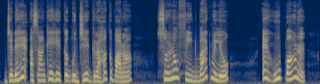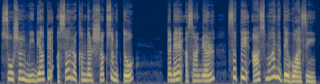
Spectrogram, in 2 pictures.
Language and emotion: Sindhi, happy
